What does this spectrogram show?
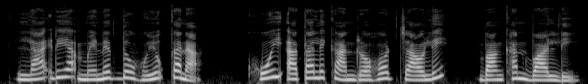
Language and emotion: Santali, neutral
